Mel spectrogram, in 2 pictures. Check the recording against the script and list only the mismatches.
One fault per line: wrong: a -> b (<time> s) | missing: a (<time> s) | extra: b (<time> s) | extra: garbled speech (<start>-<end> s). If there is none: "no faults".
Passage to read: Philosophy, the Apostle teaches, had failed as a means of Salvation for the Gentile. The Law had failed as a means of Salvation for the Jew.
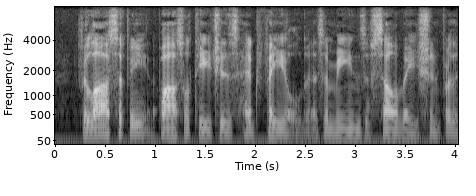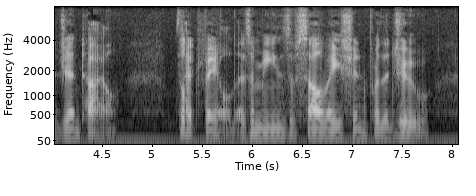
missing: the (0.9 s)
missing: Law (5.3 s)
